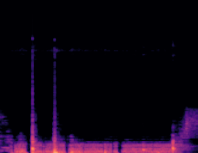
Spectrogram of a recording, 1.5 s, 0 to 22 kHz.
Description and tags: Mic Blocked15
You guys are probably wondering why I haven't been posting many sounds for the last month well number one so I can upload a lot of sounds at once and two I have been pretty busy with track and play practice. So now here is a bunch of sounds that were created by me either covering up or bumping my mic which I hope you will enjoy.
Field-Recording, Foley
